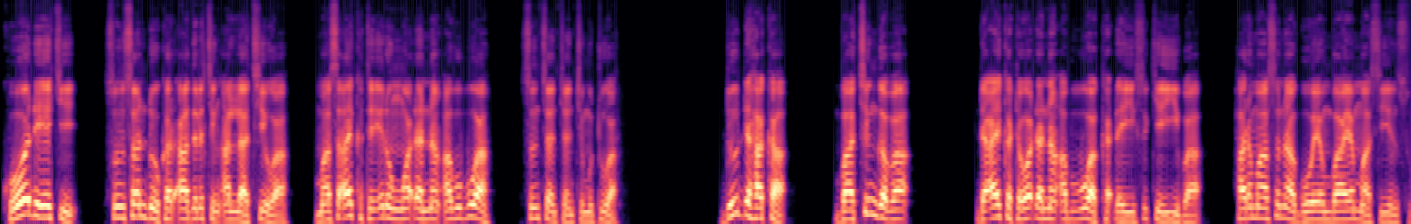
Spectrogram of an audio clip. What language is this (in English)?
Hausa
